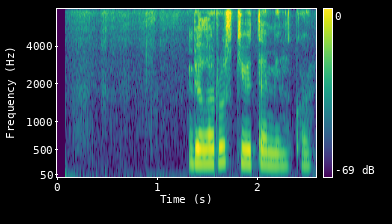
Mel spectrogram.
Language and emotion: Russian, neutral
